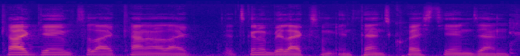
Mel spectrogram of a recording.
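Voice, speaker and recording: Rambling male podcast host, smooth voice. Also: mid-range voice, fairly even intonation, moderate pace. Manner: rambling, filler-heavy. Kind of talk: casual podcast hosting.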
